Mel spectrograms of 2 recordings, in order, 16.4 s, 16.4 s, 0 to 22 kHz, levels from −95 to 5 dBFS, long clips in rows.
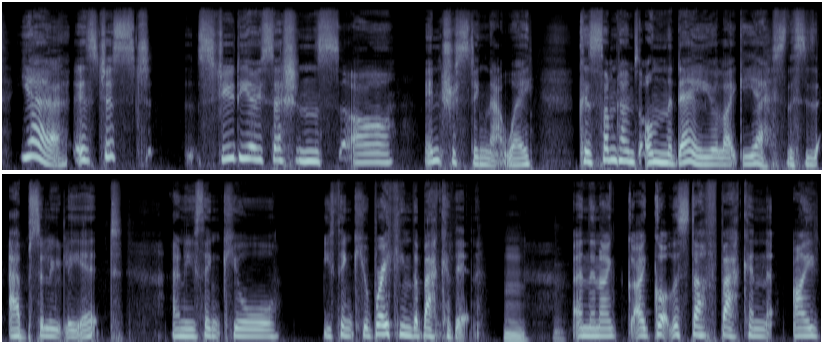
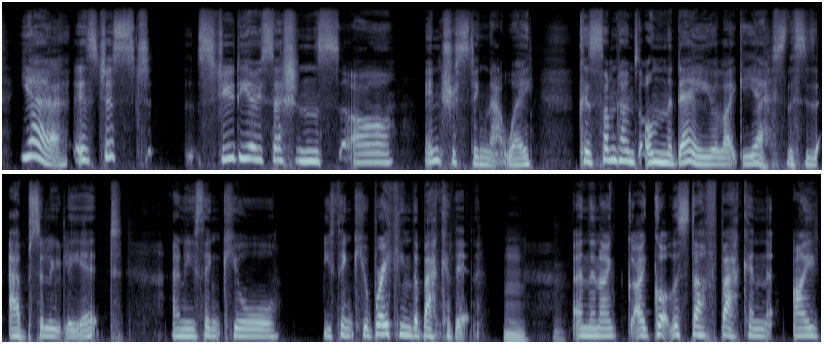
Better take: neither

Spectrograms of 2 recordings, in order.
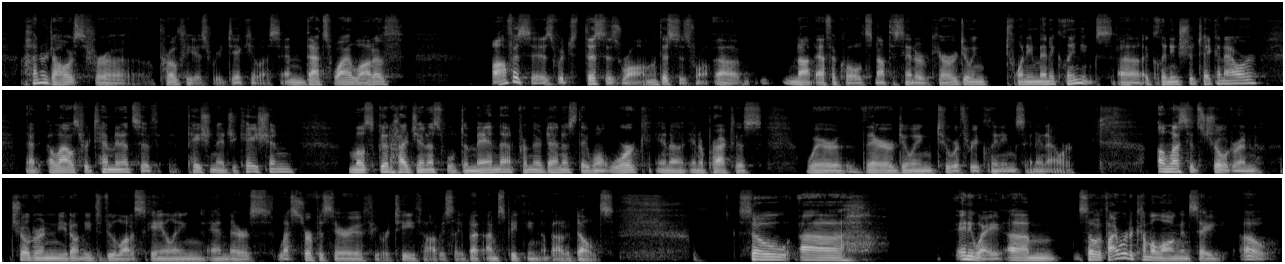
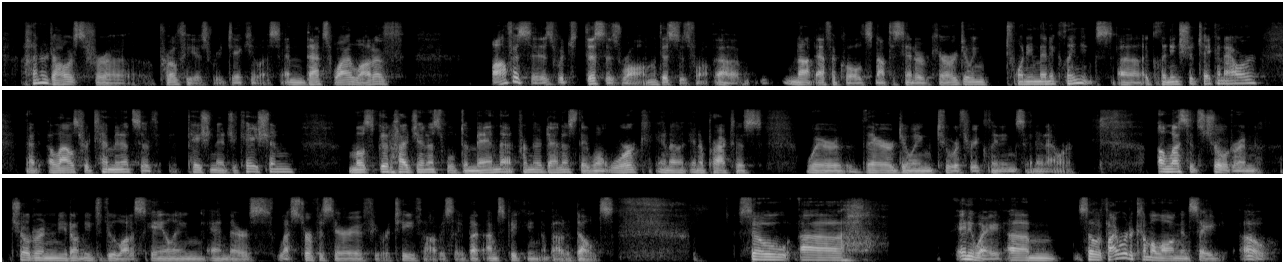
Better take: first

